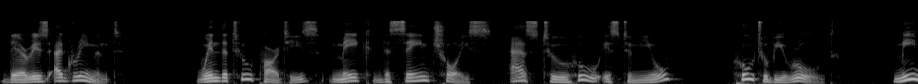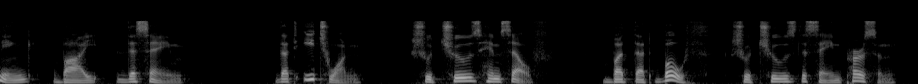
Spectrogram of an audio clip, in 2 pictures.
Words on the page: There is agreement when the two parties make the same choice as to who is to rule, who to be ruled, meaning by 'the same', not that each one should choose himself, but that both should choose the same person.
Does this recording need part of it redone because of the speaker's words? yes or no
yes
